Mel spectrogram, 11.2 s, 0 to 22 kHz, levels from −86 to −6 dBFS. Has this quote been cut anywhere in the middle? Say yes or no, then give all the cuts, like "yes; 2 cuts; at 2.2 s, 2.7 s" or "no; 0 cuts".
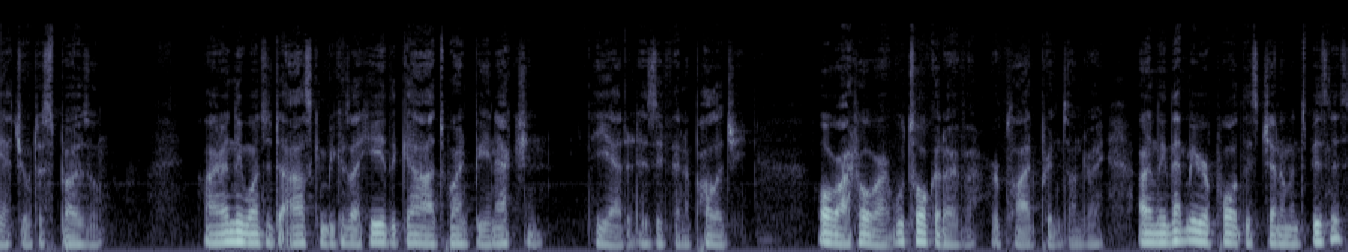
yes; 1 cut; at 1.6 s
